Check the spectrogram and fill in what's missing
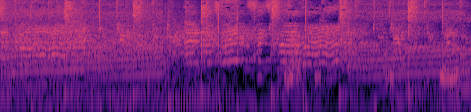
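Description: Motorbike engine revving with tire skids in GTA Vice City, a steady loud game engine drone with whining pitch shifts and scraping squeals throughout.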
